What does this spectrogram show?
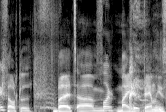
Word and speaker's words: Völkel: Can I tell you what the Google pronunciation said? Oh, please. Völkel. Okay. Vocal. I kind of liked that, whatever that was. It was like Völkel or something. Yeah, it's like Völkel.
